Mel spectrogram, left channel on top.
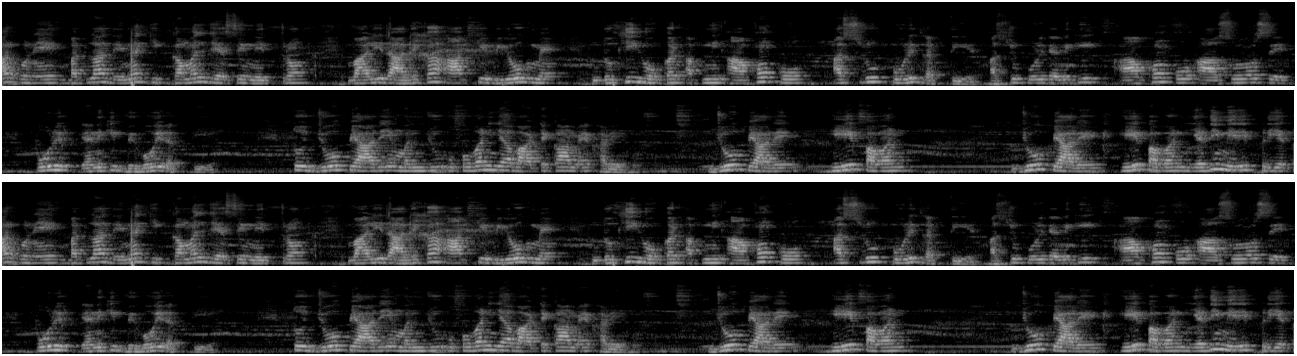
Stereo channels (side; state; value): both; identical; correlation 1.00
